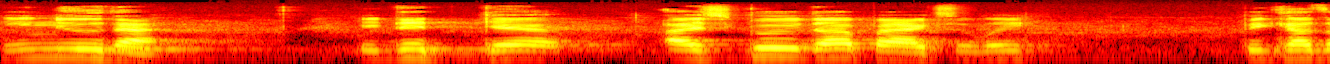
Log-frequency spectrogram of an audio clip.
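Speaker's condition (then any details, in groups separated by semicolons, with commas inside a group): ALS; asked to talk slower, clearer, losing voice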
